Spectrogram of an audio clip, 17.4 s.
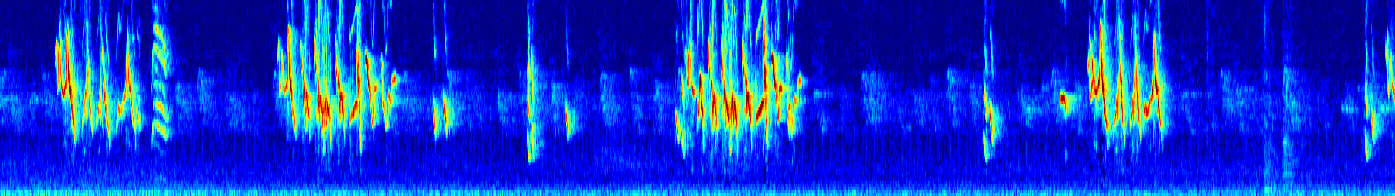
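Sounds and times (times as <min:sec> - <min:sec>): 
Eurasian bullfinch twittering: 0:00.7 - 0:02.2, 0:03.5 - 0:05.7, 0:08.4 - 0:10.0, 0:13.2 - 0:14.6.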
